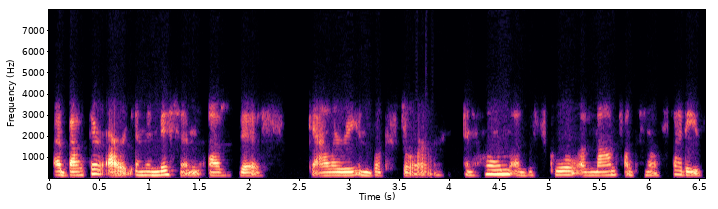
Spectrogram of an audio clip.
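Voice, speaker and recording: A woman's voice: sits low, creaky, slightly rough, dry recording. A woman hosting a video call interview as an arts center director, curious and stumbling a little over her words. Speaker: host, artistic director. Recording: tinny phone-like audio.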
